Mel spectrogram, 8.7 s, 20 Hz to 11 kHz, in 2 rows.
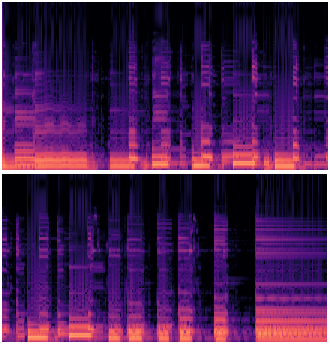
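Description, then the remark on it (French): Clean electric guitar plays bossa nova through the clean channel of a Michelangelo Basio 250M amplifier head, with short syncopated chord stabs in a steady lilting rhythm, then lets a final chord ring out. Clear and moderately loud, with no voices. “J'aurais cru qu'on joue de la bossa nova un jour sur une tête Michelangelo Basio, c'est absolument fantastique.”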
